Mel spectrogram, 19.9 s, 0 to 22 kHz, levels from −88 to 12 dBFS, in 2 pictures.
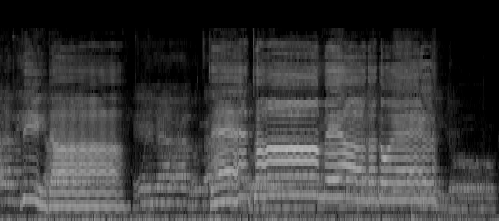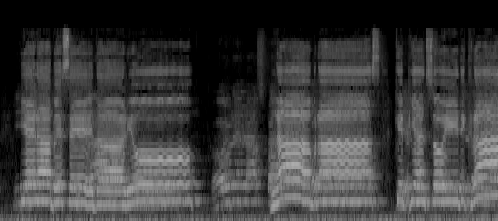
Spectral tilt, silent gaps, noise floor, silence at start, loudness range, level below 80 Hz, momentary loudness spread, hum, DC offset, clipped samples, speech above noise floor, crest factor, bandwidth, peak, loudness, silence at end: -2 dB/octave; none; -52 dBFS; 0 s; 9 LU; -54 dBFS; 20 LU; none; under 0.1%; under 0.1%; 23 dB; 16 dB; 13.5 kHz; -12 dBFS; -27 LUFS; 0 s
